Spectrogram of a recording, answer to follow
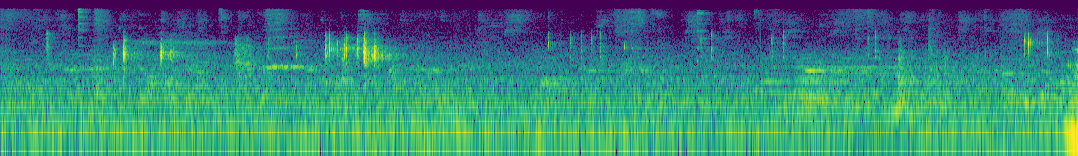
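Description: Faint computer keyboard keystrokes and mouse clicks, a few sharp clicks clustered about one to three seconds in, over a low steady room hum.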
